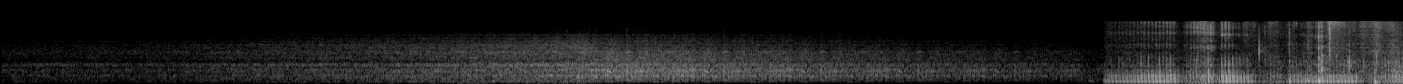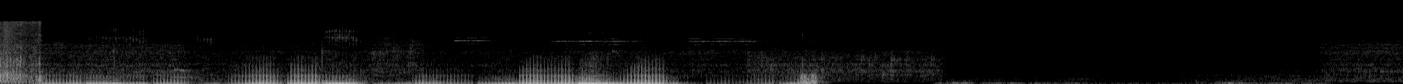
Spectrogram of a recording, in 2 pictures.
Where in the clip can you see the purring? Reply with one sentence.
You can hear the purring from 11.1 to 22.2 s.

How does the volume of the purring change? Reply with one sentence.
The loudness of the purring goes down.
